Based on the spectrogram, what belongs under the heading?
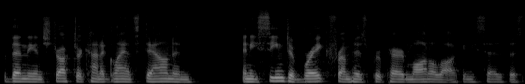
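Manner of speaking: ordinary delivery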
